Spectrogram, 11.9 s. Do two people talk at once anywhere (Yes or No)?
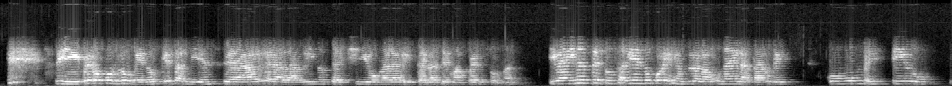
No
